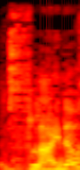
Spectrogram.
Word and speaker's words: Slido: How should I pronounce this correctly? My children wouldn't help me at home. I wasn't sure whether it's Slido or Slido, but okay, so you told me that it's Slido, so you can use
